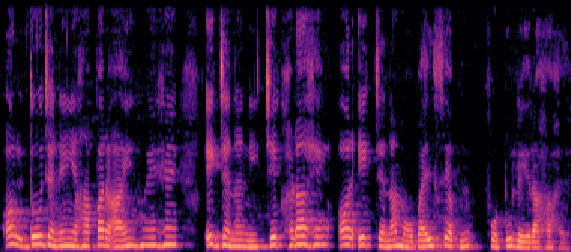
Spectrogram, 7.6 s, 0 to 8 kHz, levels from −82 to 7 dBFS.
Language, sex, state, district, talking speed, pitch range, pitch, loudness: Hindi, female, Rajasthan, Jaipur, 180 wpm, 200-245 Hz, 225 Hz, -15 LUFS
